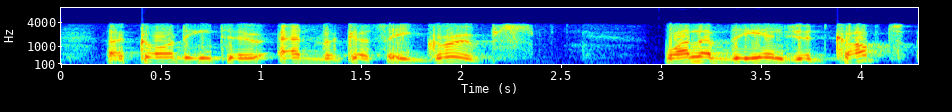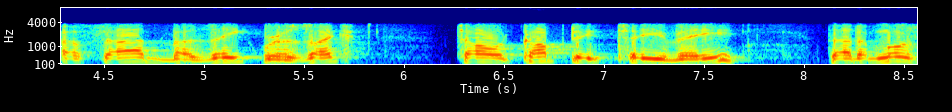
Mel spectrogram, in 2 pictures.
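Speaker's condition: No condition

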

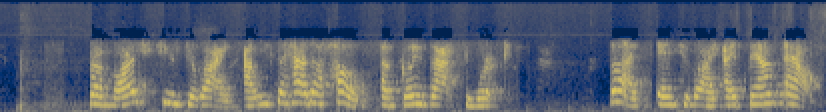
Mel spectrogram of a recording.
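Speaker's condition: Down syndrome; speaks across country

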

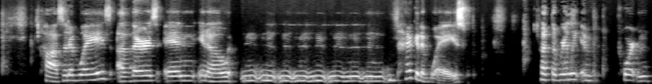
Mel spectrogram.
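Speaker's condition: Stuttering; described as a speech impediment; has a slight cold during the recording; stutters on stage and on camera; prolonged sounds

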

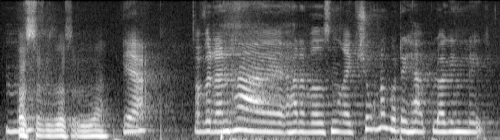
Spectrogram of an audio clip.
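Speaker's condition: No condition

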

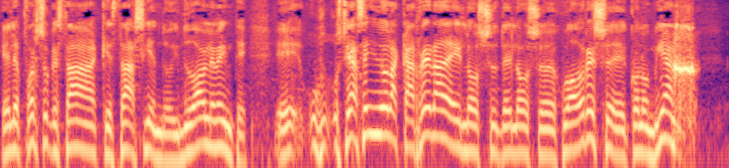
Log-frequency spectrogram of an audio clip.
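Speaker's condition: No condition

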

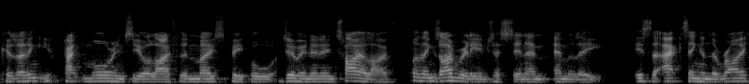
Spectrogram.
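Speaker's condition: No condition

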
